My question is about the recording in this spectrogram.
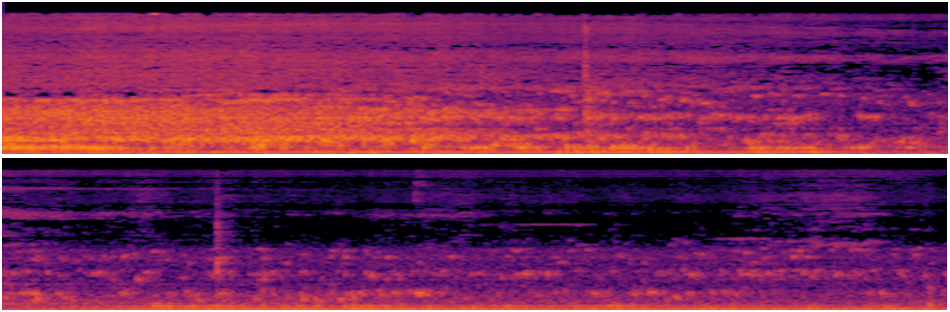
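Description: Car engine hum and tyre road noise heard from inside the cabin while driving on a highway. A loud rushing is strongest at first and dies away over the first few seconds, leaving a steadier, quieter low hum.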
